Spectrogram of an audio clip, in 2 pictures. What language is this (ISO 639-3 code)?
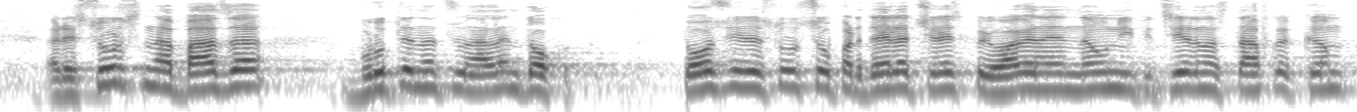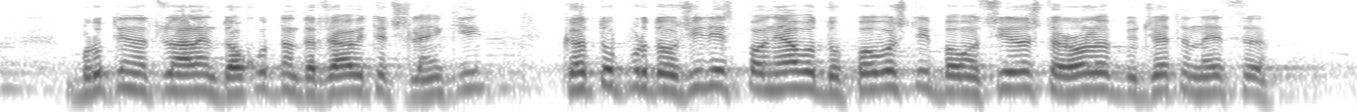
bul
